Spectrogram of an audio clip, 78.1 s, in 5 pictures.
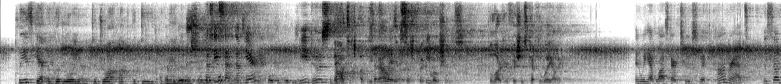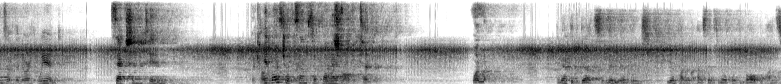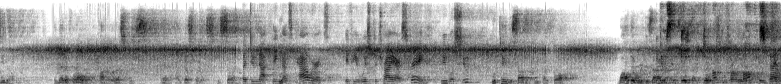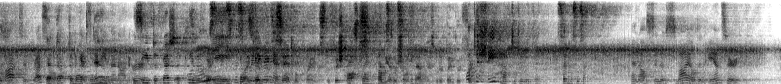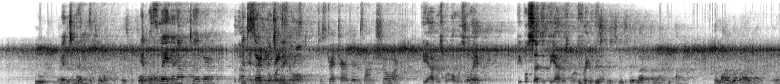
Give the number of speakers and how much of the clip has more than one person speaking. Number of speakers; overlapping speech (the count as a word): five, about 31%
